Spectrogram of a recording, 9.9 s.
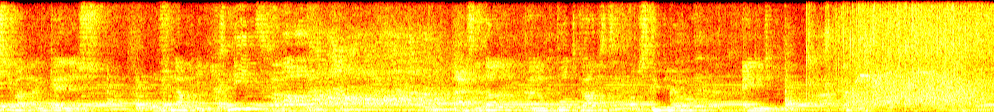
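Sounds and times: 
speech: 0.0 - 3.3, 4.6 - 8.7
laughter: 2.6 - 4.9
applause: 8.0 - 9.9.

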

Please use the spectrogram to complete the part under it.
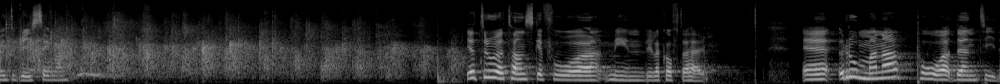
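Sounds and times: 
speech: 0.0 - 0.9, 4.7 - 7.2, 8.0 - 10.0
audience applause: 0.0 - 4.7.

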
